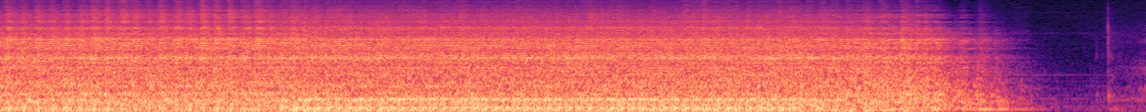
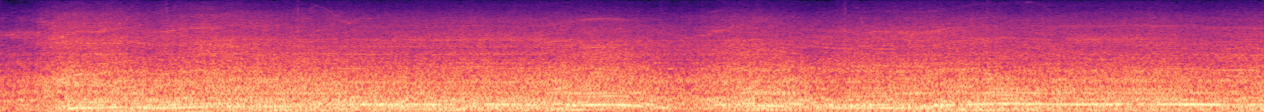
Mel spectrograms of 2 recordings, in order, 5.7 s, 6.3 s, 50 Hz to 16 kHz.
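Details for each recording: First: 2009 Sea-Doo Wake 215, 215 hp supercharged 4-TEC, with an overheating issue and an ignition coil 3 short-to-ground fault: lumpy, uneven beat at about four pulses a second during a cylinder 3 disable test, with no change heard. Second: 2009 Sea-Doo Wake 215, 215 hp supercharged 4-TEC, tested at the lake in neutral during an overheating diagnosis: starts well, with a strong, steady note rising and falling smoothly with throttle and no misses; overheating not reproduced, and weeds sucked up are suspected.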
